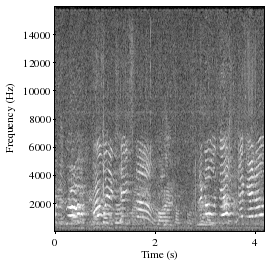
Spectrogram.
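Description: Spectators' chatter, with high children's voices talking and calling out over one another.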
